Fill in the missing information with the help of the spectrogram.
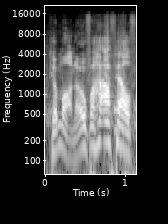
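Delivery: usual speaking voice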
